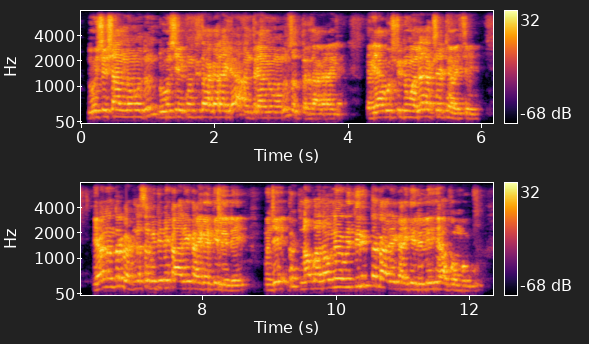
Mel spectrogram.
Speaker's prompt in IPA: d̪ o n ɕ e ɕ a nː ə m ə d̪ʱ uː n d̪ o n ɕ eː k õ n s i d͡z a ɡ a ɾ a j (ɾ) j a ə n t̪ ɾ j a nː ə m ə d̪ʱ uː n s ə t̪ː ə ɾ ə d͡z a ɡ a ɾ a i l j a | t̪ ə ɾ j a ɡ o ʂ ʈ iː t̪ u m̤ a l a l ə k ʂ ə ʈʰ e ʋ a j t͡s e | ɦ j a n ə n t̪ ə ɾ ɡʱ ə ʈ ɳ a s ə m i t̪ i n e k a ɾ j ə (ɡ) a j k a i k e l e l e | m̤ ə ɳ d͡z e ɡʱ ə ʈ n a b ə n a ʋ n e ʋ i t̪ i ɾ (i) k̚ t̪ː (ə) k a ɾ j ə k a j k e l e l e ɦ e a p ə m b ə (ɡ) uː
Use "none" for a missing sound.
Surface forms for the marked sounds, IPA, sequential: l, k, i, ə, ɡ

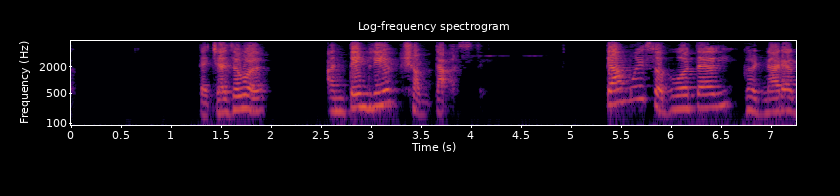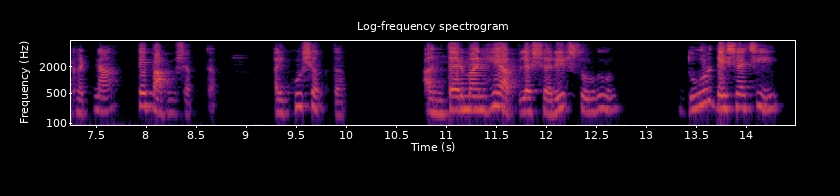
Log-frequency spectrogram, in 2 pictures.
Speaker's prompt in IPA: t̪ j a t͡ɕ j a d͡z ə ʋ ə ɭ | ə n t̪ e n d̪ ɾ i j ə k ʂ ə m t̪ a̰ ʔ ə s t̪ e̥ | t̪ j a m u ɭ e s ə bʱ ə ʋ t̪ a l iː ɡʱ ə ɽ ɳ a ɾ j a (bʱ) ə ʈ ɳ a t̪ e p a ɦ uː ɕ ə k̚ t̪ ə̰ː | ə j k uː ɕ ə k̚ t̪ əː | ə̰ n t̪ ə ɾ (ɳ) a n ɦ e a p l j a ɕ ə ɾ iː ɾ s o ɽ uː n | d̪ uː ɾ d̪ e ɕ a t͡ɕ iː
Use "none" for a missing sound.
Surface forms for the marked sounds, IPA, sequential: ɡʱ, m

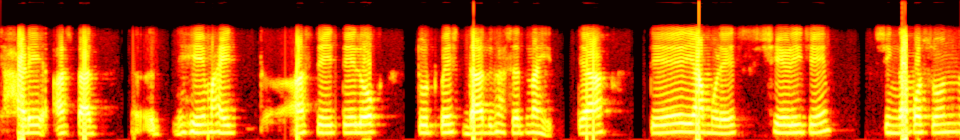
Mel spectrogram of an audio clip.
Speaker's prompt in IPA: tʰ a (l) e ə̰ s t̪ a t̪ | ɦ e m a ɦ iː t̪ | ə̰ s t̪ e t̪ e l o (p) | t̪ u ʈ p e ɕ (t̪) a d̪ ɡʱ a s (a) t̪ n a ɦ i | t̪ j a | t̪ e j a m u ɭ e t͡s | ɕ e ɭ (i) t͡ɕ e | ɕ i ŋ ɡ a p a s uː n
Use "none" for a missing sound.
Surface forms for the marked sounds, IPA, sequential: ɽ, k, d̪, ə, i

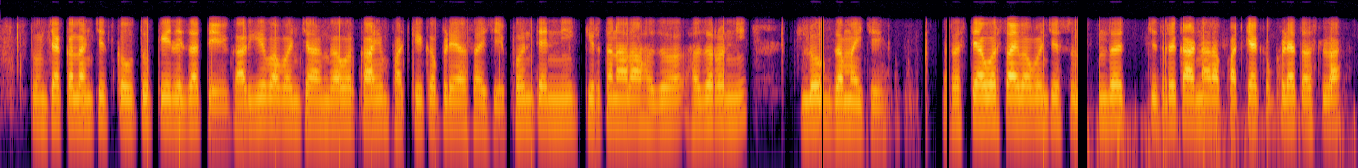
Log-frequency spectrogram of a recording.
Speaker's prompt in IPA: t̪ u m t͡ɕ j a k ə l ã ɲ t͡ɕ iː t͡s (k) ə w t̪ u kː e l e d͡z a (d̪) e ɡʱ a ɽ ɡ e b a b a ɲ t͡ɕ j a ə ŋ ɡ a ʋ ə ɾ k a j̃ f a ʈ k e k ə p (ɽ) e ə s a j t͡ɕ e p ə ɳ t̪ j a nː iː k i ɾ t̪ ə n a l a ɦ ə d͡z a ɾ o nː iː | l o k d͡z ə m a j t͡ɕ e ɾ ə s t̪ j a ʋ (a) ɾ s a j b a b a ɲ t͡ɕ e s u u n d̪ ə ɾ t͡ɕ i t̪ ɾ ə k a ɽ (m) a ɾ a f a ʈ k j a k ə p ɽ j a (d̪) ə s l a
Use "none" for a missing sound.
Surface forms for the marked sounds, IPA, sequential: k, t̪, ɽ, ə, ɳ, t̪

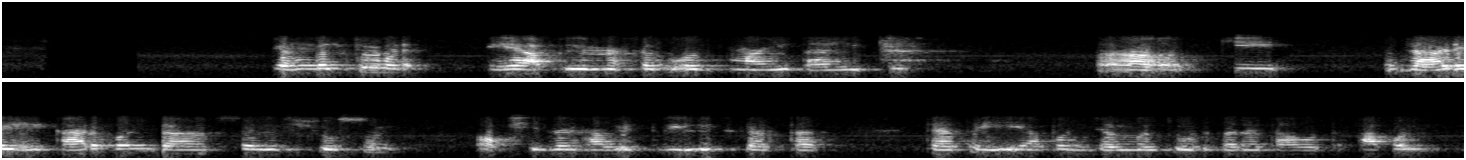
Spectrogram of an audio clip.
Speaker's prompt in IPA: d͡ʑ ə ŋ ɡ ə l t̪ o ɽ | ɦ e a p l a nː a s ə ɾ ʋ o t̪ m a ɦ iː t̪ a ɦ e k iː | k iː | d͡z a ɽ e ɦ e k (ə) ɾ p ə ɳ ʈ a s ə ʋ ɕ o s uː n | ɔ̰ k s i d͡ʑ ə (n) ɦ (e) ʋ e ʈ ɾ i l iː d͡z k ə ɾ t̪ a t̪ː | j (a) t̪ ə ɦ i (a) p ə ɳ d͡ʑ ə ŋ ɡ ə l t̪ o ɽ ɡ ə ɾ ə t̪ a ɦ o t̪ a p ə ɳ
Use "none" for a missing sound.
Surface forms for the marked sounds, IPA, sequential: a, n, a, a, a

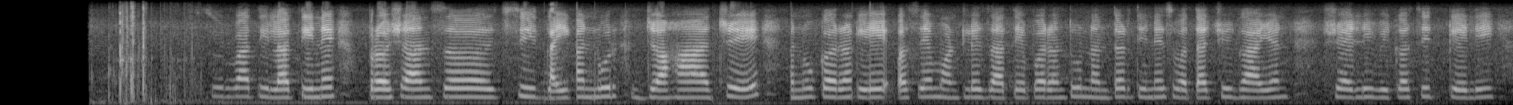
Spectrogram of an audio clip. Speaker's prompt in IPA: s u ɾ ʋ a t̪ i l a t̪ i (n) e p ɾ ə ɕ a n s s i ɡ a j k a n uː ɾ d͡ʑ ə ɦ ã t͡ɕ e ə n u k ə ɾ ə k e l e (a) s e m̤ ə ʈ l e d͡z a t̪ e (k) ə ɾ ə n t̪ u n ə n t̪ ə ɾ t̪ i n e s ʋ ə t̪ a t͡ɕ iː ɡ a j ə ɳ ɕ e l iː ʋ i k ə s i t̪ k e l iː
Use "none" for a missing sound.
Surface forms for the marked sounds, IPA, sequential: n, ə, p

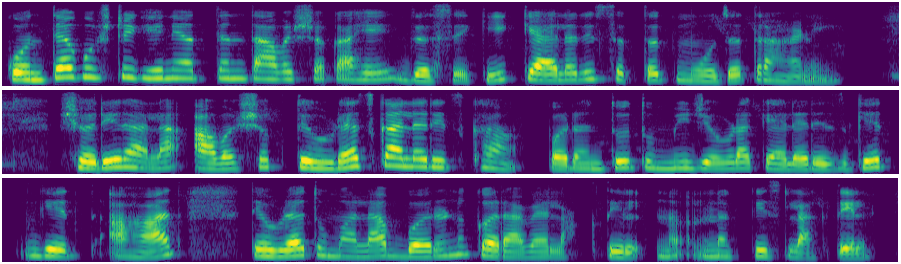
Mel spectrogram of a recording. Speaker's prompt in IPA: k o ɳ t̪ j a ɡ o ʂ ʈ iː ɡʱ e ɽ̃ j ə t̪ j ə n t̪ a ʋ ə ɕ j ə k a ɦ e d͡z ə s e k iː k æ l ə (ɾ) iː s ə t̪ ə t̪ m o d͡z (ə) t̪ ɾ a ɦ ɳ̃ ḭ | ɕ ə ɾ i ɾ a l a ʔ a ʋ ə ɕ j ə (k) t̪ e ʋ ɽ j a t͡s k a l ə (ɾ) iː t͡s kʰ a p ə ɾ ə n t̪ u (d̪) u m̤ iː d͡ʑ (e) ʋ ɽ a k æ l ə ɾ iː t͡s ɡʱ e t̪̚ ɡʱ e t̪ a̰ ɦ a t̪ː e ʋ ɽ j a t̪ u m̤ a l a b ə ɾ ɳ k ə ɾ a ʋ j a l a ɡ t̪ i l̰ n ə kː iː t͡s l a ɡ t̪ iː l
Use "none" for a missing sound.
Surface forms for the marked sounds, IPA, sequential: ɾ, ə, k, ɾ, t̪, e

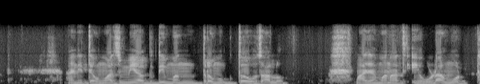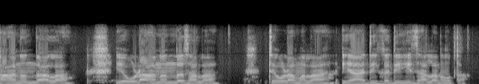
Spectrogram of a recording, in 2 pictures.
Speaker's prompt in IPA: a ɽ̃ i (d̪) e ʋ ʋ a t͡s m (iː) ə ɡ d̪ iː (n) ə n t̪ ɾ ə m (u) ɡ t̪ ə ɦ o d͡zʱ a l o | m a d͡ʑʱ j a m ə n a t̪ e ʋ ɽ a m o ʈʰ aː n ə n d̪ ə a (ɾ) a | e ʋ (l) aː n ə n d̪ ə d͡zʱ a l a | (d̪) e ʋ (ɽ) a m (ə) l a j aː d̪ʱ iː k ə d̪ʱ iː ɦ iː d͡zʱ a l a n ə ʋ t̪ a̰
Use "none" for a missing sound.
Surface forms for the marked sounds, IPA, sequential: t̪, iː, m, u, l, ɽ, t̪, ɽ, ə

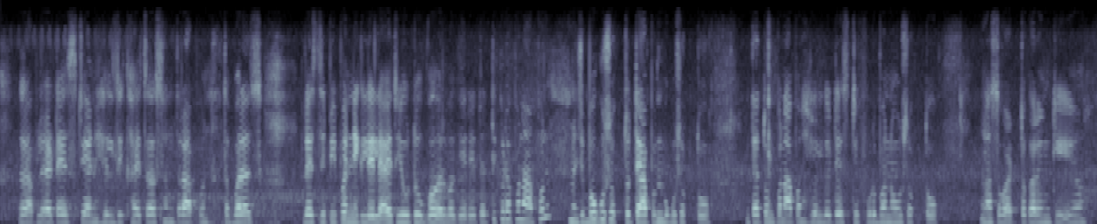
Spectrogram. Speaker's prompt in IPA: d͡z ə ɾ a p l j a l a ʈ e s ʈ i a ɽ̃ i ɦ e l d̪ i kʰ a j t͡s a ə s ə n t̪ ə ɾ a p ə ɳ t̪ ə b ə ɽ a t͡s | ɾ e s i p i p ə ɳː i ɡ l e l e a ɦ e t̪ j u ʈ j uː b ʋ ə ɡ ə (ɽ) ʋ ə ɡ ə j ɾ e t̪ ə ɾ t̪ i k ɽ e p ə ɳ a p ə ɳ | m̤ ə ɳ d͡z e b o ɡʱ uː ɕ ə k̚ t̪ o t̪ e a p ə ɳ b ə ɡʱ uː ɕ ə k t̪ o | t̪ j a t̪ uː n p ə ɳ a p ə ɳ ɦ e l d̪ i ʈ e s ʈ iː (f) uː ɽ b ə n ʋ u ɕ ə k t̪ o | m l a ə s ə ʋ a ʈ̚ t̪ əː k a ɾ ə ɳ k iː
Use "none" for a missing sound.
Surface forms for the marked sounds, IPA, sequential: ɾ, f

